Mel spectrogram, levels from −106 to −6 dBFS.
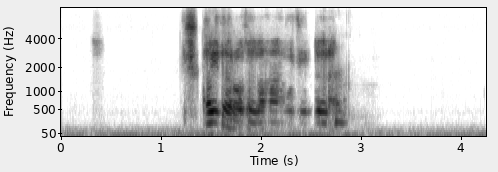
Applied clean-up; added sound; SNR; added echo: neural diffusion model UNIVERSE++.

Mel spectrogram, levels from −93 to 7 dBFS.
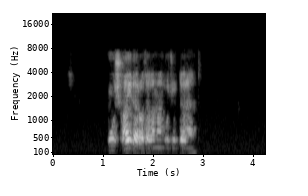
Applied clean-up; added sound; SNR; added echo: none; none; none; none.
